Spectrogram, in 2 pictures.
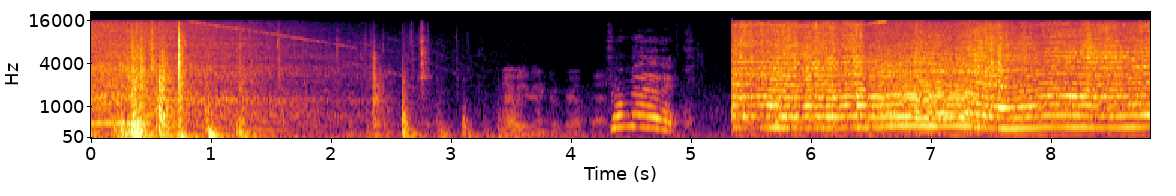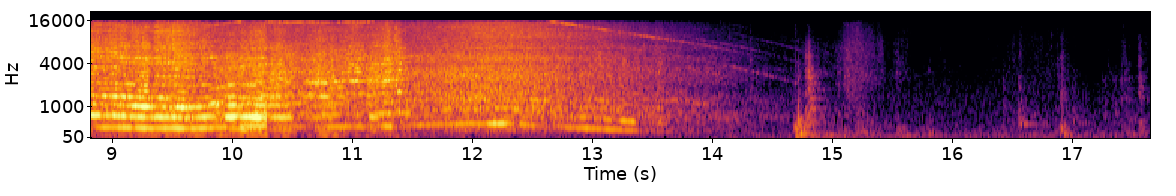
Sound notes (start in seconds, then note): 0.2 wood thuds to ground; 5.9 saw whirs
